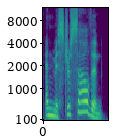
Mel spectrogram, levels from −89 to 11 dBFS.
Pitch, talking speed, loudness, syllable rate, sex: 215 Hz, 140 wpm, -15 LUFS, 3.6 syllables/s, female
